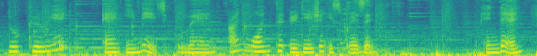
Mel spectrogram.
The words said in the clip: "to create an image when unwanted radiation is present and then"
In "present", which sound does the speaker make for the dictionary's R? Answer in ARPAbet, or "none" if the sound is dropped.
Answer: R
